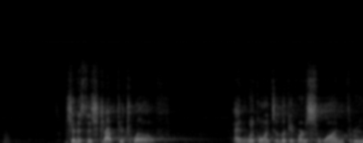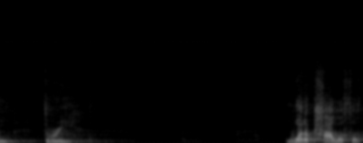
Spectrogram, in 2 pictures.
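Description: A woman speaks with feeling into a microphone, in short phrases with pauses.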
